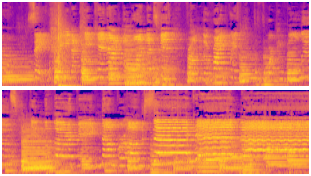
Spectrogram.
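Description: A woman's solo voice singing a musical-theatre song over grand piano accompaniment, moving note to note and then holding a long note with vibrato over the last few seconds.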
